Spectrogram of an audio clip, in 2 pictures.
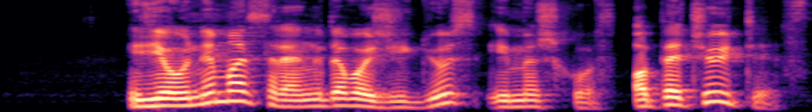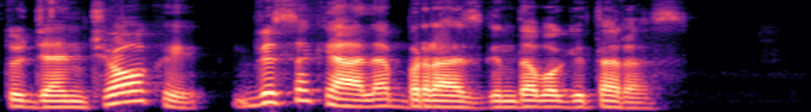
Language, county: Lithuanian, Alytus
